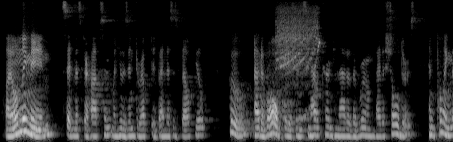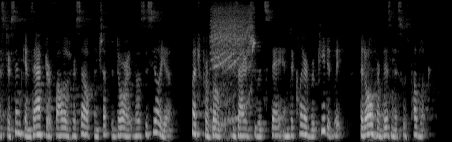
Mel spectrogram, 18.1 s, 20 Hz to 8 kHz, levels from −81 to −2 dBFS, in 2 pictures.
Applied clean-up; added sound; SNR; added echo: classical method WPE with log-MMSE.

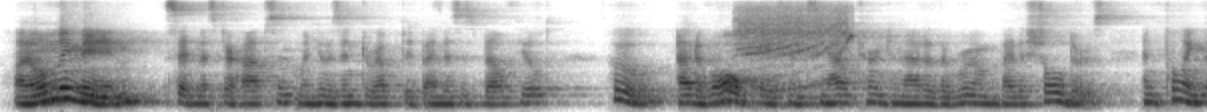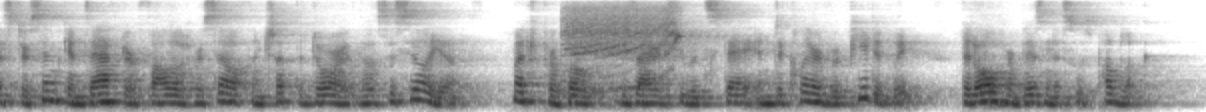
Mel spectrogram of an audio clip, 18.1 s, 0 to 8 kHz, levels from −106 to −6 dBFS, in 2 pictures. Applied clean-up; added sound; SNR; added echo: none; Guitar; 12 dB; reverberation time 1.1 s.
